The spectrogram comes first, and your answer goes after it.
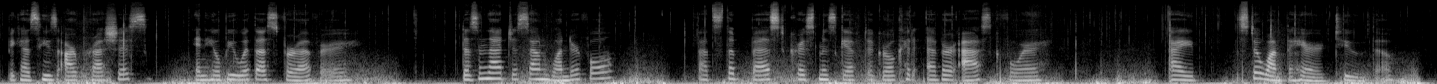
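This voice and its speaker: A woman's voice: mid-range voice, steady tone, slow pace, long pauses, noisy background, lightly acted. A woman playing a doting, possessive, seductive yandere maid in roleplay ASMR, cooing and teasing in a syrupy way. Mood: sweetly possessive.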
